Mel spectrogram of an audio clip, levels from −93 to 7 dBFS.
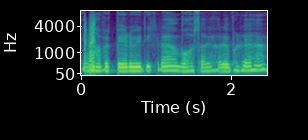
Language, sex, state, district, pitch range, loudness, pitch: Hindi, male, Bihar, Patna, 135-150 Hz, -17 LUFS, 140 Hz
